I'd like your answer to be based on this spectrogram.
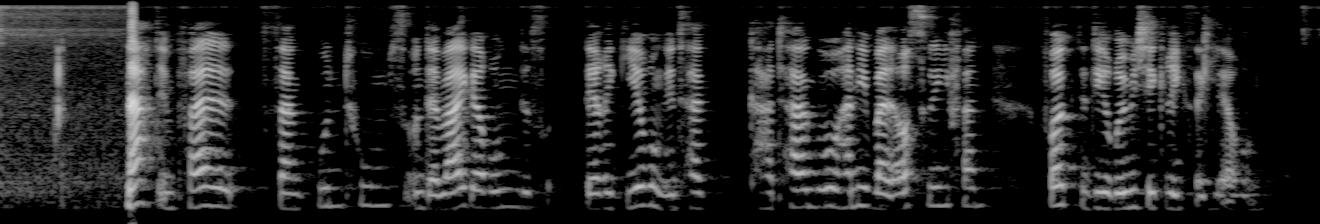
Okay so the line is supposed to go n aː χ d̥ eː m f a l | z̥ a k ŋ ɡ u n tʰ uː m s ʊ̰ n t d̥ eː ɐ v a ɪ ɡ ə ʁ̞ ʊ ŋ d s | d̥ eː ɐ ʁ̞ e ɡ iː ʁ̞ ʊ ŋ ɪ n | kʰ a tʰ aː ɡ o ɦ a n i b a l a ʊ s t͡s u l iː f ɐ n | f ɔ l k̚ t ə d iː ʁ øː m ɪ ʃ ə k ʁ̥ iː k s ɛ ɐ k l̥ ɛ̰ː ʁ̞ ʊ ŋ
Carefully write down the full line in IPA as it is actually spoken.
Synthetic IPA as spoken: n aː χ d̥ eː m f a l | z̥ a ŋ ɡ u n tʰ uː m s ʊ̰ n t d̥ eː ɐ v a ɪ ɡ ə ʁ̞ ʊ ŋ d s | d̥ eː ɐ ʁ̞ e ɡ iː ʁ̞ ʊ ŋ ɪ n | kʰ a tʰ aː ɡ o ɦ a n i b a l a ʊ s t͡s u l iː f ɐ n | f ɔ l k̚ t ə d iː ʁ øː m ɪ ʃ ə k ʁ̥ iː k s ɛ ɐ k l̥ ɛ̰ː ʁ̞ ʊ ŋ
